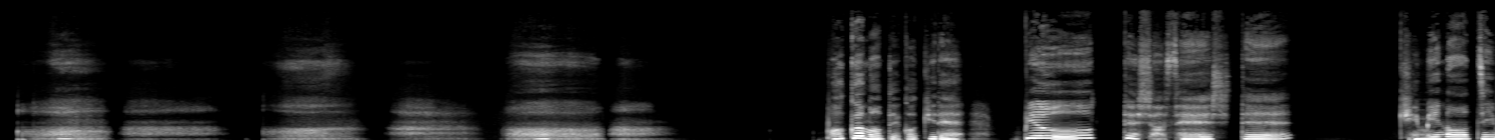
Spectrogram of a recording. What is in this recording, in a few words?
ASMR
